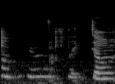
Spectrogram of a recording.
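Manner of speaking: high, slow, meek, cowed little voice. Playing a character going along with a lie, cowering: cowering in character. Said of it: "cower and be like".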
